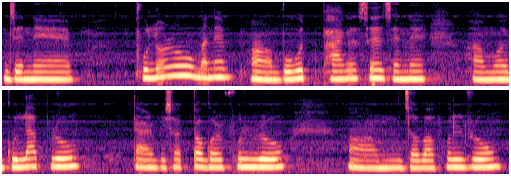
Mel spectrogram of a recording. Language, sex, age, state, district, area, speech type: Assamese, female, 30-45, Assam, Morigaon, rural, spontaneous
